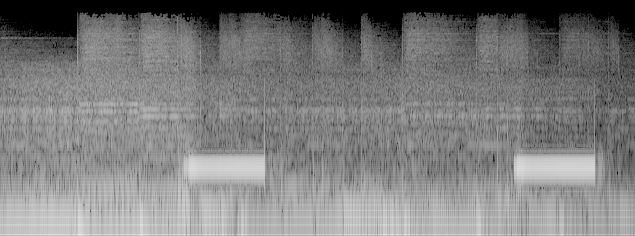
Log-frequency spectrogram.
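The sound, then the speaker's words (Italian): A telephone call rings out with two long, steady ring tones separated by a pause. They sound against a busier background bed that drops and returns around each tone. “Chiamiamo il pastore Luigi Carollo.”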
